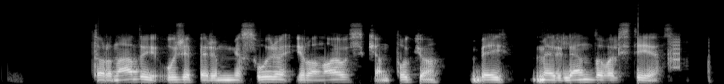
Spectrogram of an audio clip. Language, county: Lithuanian, Vilnius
